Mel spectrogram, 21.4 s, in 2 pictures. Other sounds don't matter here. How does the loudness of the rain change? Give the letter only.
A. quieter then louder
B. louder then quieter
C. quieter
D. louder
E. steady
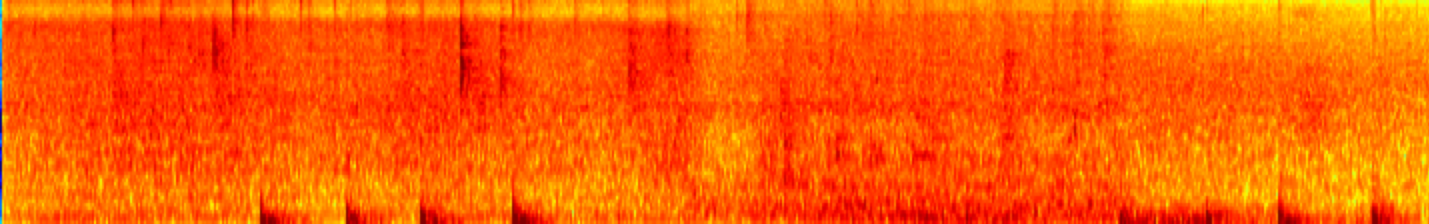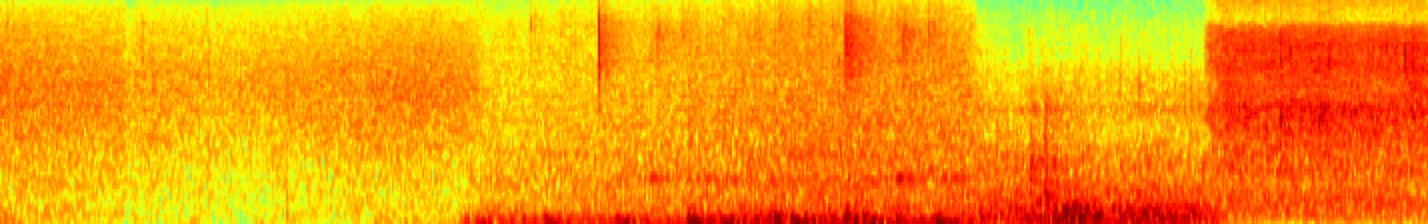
A.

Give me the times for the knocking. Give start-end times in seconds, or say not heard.
1.9-4.2, 8.3-10.5, 15.8-17.8.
